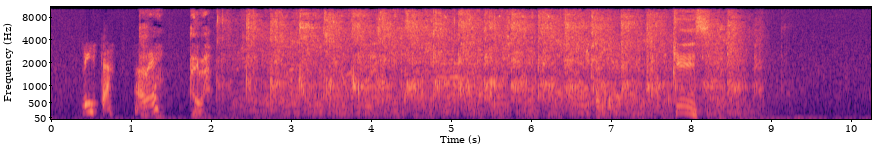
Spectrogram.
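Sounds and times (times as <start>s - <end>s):
speech: 0.4s - 2.2s, 6.6s - 8.6s
horse-drawn cart rattling and rumbling: 1.9s - 9.3s
horse hooves clip-clopping while pulling a cart at a trot: 1.9s - 9.4s.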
